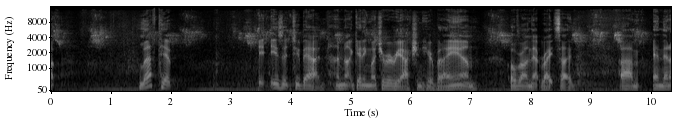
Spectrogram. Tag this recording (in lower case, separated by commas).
animal, speech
